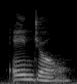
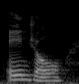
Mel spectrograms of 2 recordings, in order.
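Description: First: The j sound in the middle is strong. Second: The same.

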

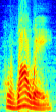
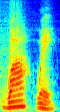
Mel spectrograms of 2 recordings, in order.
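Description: First: The opening H sound is clearly pronounced. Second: The opening H sound is nearly silent. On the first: The speaker calls it wrong. "So do not say Huawei" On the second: The speaker calls it right. "The H to Huawei is virtually silent in Chinese"

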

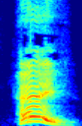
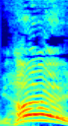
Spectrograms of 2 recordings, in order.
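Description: First: It is called out less loudly. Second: It is shouted very loudly, crier-style.

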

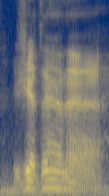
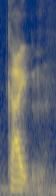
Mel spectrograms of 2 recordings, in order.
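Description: First: The word gets a French-style pronunciation. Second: The word gets a plain, non-French pronunciation. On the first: The speaker calls it wrong. "you probably think because it's French, it's pronounced jetana" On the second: The speaker calls it right. "even the French is pronounced chitin"

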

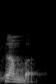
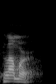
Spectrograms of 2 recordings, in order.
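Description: First: A b sound is heard after the m. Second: No b sound is heard after the m. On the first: This is how it is said locally. "আমরা বলি প্লাম্বার" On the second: This is how Americans say it. "If you আর American you can say প্লামার, বিটা নেই"

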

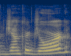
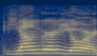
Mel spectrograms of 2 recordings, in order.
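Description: First: The name begins with an English J sound. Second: The name begins with a Y sound. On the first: The speaker calls it wrong. "I said it totally wrong" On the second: The speaker calls it right. "it's German, and so the J is a little weird"

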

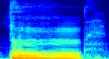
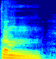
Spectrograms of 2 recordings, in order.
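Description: First: The boom is drawn out and lingers. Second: The boom is short and stops quickly. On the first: The bass decays slowly. "a bit more lingering effect on that sub bass" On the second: The bass decays quickly. "which has faster one"

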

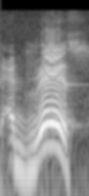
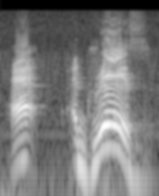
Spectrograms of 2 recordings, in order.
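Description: First: The stress is on the second syllable. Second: The stress is on the first syllable. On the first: It is a verb meaning to speak to. "when you stress on rest, it becomes a verb" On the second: It is a noun meaning where someone stays. "Address means it's a noun"

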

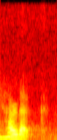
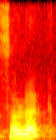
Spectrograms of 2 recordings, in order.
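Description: First: The word begins with an h sound. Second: The word begins with an s sound. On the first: "they say hadak" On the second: "instead of sadak"

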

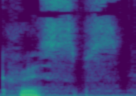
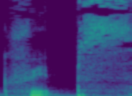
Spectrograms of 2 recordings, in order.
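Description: First: The s sound before the p is pronounced. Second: The s sound before the p is dropped. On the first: The speaker calls it right. "instead of crisps" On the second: The speaker calls it wrong. "him saying crips"

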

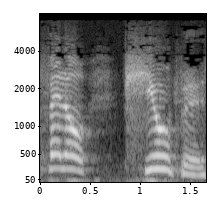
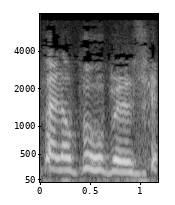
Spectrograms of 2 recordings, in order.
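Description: First: The word is said clearly as 'pupils'. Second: The word is said like 'poopers'. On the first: The speaker calls it right. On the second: The speaker calls it wrong.

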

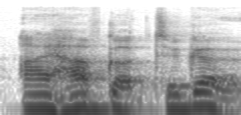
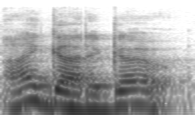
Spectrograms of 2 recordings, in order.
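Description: First: Every word is said fully and separately. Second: The words are reduced and run together. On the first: The speaker calls it wrong. "most people wouldn't say that" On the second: The speaker calls it right. "You say"

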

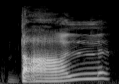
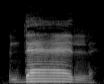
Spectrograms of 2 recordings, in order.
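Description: First: The vowel sounds like an open 'a'. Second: The vowel sounds like an 'e'. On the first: The speaker calls it wrong. "ne prononcez pas dal" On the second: The speaker calls it right. "il faut dire del, comme ça"

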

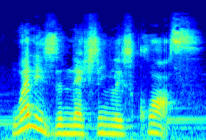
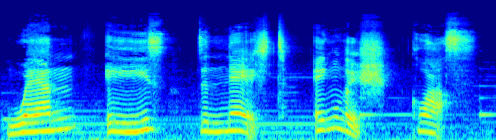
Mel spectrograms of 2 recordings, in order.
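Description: First: The sentence is said quickly, words linked together. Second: The sentence is said slowly, word by word. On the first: "Còn khi chúng ta đọc nhanh" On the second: "chúng ta cứ đọc từng từ một"

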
